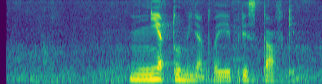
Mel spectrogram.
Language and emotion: Russian, neutral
